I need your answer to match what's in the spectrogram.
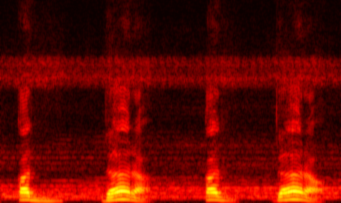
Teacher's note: دال بھی حروف قلقلہ میں سے ہے، اس لیے ہی اس کو بھی جماؤ کے ساتھ پڑھیں گے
